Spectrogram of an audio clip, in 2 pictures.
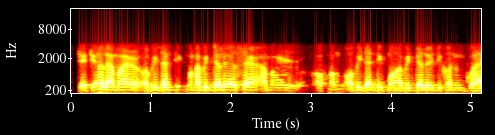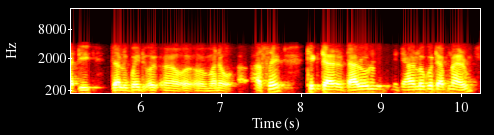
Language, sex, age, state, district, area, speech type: Assamese, male, 60+, Assam, Kamrup Metropolitan, urban, conversation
